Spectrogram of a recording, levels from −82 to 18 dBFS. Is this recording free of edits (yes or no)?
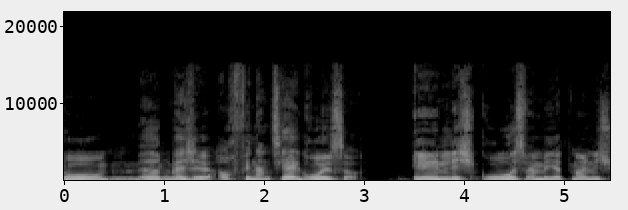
yes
